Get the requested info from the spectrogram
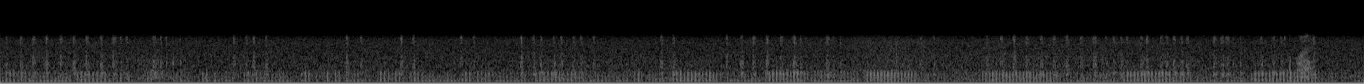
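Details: Rescue cat Moody heard at close range in December, purring continuously; a low rumbling drone with softer, less distinct rhythmic pulses roughly every second, ending with a faint higher sound.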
